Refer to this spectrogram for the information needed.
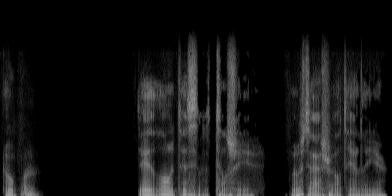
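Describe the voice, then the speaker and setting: A man's voice: sits low, fairly even intonation, fairly quick, vocal fry, husky, no room sound, exaggerated voice. A man voicing an earnest, bewildered young male friend in a visual novel, plain and conversational, with music behind. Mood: earnest, puzzled.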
